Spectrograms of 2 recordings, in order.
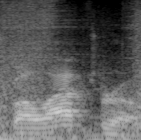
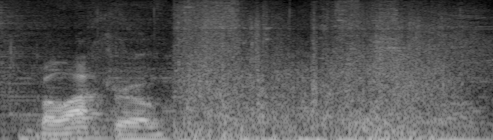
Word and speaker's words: Balatro: Or Balatro, I'm pronouncing it wrong. I'm putting the T before the A. Balatro.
